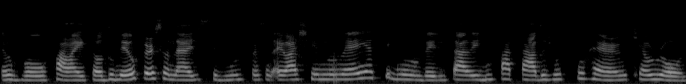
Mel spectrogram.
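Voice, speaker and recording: Fairly high-pitched and fairly even in intonation, an unremarkable speaking voice from a woman. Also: hardly any pauses. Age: 20s. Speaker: guest fan. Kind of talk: casual chat.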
